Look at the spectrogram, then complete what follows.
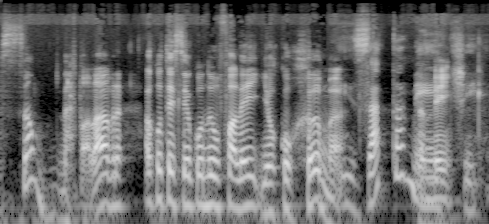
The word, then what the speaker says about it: Yokohama: aconteceu quando eu falei Yokohama. Exatamente. É a mesma coisa, não só a nasal, que a professora Mitsuko falou, né, levantou, mas a questão da paroxitonação. Não é Yokohama, mas é Yokohama.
